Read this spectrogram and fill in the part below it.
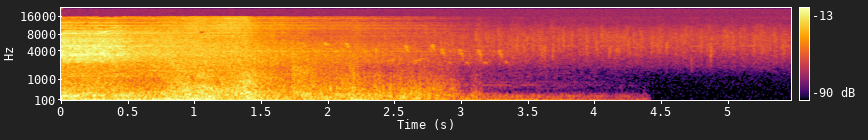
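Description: A triumphant video game victory fanfare booms and slowly fades out.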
